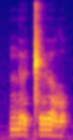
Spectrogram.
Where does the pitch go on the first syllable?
low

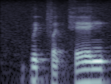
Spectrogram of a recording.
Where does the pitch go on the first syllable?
high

